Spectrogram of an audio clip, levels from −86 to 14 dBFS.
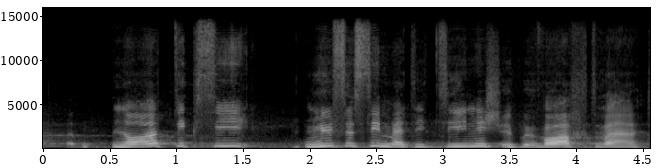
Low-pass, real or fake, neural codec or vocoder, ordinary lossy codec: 14.4 kHz; fake; codec, 44.1 kHz, 2.6 kbps, SNAC; none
